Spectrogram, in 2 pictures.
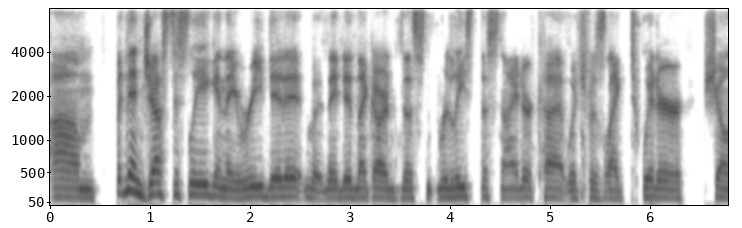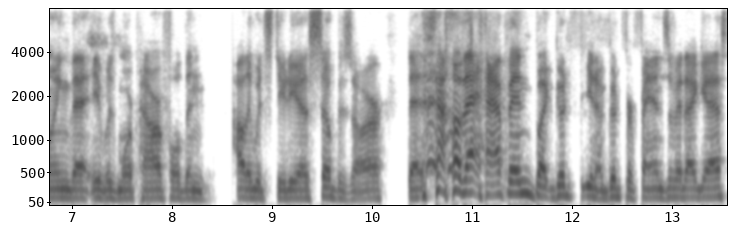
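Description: A man with an ordinary speaking voice talks at a moderate pace and medium pitch, with ordinary pitch variation, hardly any pauses, and a dry, close sound with no echo. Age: 30s. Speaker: entertainment reporter and film critic. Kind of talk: casual chat.

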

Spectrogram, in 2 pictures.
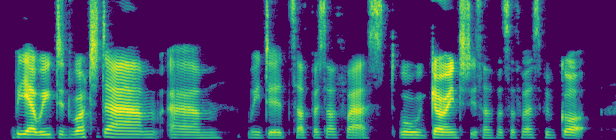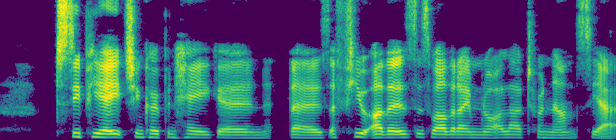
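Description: With an English accent, a woman speaks at a moderate pace in a fairly low pitch, with monotone, flat intonation, big swings in loudness and a dry, close sound with no echo. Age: 30s. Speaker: filmmaker. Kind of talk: casual chat. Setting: remote call.

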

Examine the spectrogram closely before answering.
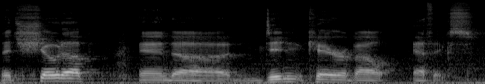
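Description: A man's fairly low voice at a very slow pace, with very wide pitch swings. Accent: American. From US South, Mobile, Alabama. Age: 30s. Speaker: podcast host and amateur comedian. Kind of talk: casual chat. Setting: outdoor porch, live-streamed.

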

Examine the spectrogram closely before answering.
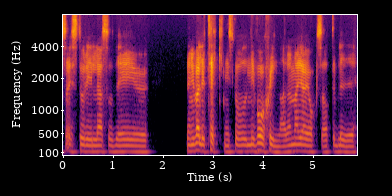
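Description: Over a silent background in a very clean recording, a man at medium pitch speaks in a monotone, flat intonation. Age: 20s. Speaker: racing driver and musician. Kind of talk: interview. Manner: hesitant, many fillers.

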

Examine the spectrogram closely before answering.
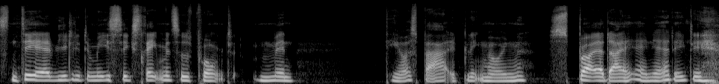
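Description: In a very clean recording with a silent background and a dry, close sound with no echo, a woman speaks at a medium pitch with a dark, mellow tone and fairly even intonation. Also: moderate pace. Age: 30s. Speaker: author. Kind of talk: interview. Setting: studio.

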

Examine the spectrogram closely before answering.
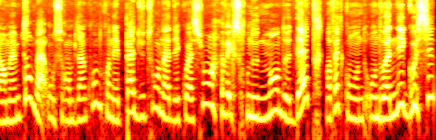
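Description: A woman talks very fast at a fairly high pitch. Her intonation is lively. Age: 40s. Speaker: podcast host, fat-acceptance activist. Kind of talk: casual chat. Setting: studio.

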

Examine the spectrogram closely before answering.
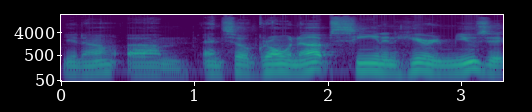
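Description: With an American accent, a man speaks in an unremarkable speaking voice at a fairly low pitch, with ordinary pitch variation. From US South. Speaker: DJ. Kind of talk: casual interview chat. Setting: studio with camera.

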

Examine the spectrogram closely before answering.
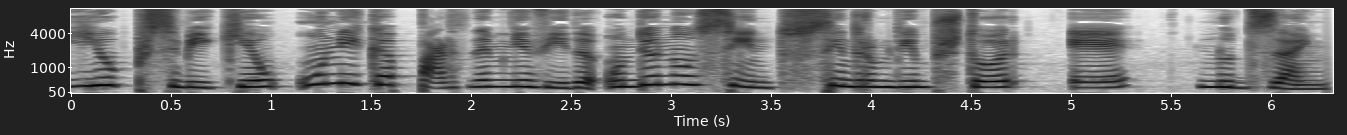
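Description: A woman's high voice in a European Portuguese accent, with lively intonation, very even loudness and a moderate pace. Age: 20s. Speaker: podcast host and YouTuber. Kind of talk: casual monologue. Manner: halting, many fillers.

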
